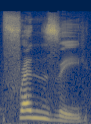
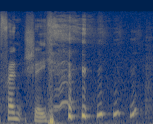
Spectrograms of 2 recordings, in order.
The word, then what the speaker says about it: frenzy: Then frenzy. It's got to be a z. When you said it sounded a bit like Frenchy. I thought your French was coming out again.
